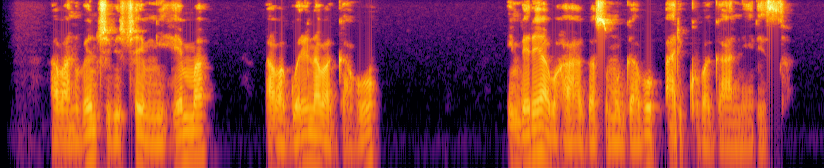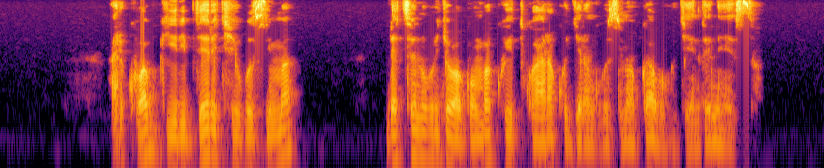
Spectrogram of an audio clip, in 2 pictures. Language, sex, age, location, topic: Kinyarwanda, male, 25-35, Kigali, health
